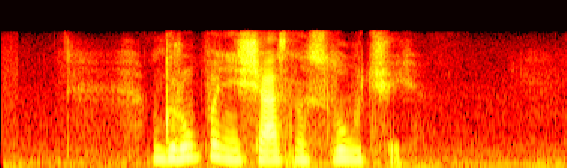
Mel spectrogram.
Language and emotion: Russian, angry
